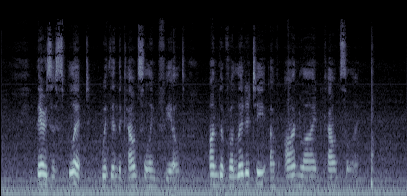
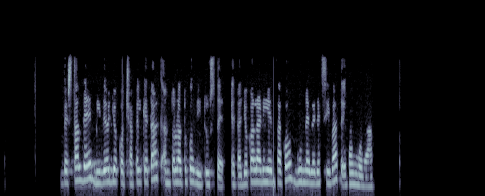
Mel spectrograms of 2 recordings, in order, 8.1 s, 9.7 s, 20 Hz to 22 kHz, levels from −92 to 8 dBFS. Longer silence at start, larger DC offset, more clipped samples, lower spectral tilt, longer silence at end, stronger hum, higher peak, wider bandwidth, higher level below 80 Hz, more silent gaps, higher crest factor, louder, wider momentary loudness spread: second, 0.05 s vs 1.25 s; neither; neither; first, -5.5 dB/octave vs -3.5 dB/octave; second, 0 s vs 2.25 s; neither; about the same, -8 dBFS vs -6 dBFS; first, 12.5 kHz vs 8 kHz; first, -38 dBFS vs -70 dBFS; second, none vs 4.51-4.61 s; about the same, 18 dB vs 18 dB; second, -25 LUFS vs -22 LUFS; first, 18 LU vs 7 LU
